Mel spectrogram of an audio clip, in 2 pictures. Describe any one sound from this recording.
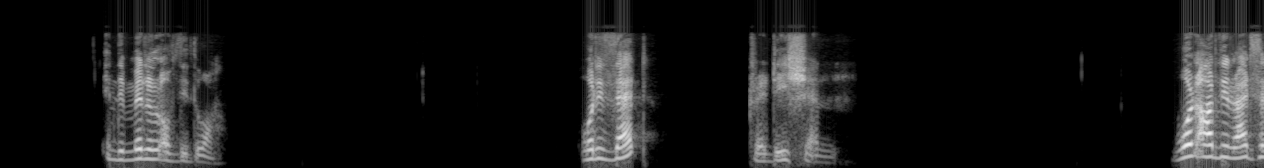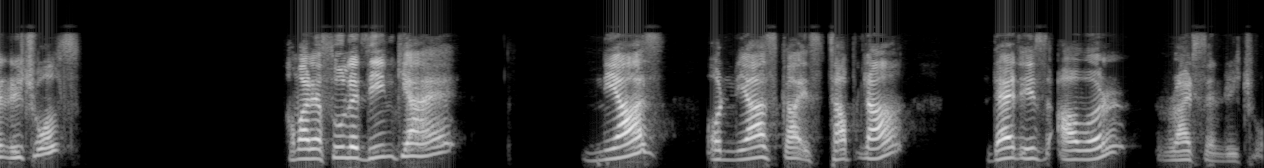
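A man speaks calmly in short phrases through a microphone on an online call.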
